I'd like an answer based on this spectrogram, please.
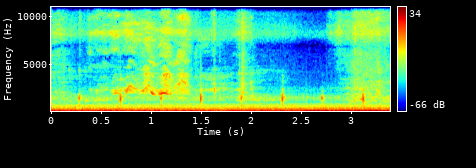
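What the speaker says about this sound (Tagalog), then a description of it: "Ayan, may sasakyan." A car passes on a snowy residential street, a steady loud rumble of engine and tire noise that holds close throughout, with a faint voice or two underneath.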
